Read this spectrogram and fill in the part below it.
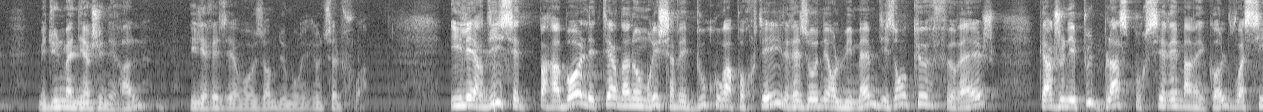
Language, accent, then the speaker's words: French; France; born there; Moi, je suis né en France, mais j'y suis pour rien.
